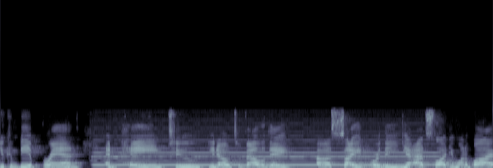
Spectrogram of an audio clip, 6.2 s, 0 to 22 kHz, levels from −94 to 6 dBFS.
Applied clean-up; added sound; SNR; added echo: none; Wind instrument, woodwind instrument; 9 dB; none.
